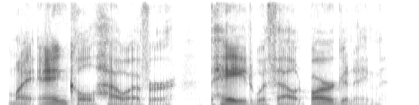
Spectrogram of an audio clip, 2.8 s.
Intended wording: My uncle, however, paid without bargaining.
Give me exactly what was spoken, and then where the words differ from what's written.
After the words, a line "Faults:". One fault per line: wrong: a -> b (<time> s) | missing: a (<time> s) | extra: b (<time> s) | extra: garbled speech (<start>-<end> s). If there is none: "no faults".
My ankle, however, paid without bargaining.
Faults:
wrong: uncle -> ankle (0.2 s)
